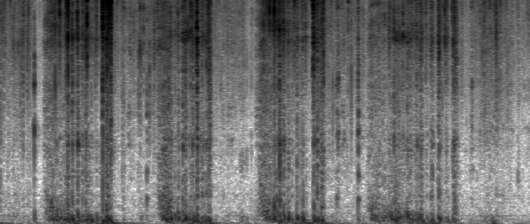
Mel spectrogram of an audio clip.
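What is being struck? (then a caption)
Bar of soap cut with a metal blade. A small, solid white rectangular bar of dry soap is held in the hand and scraped and cut with a black-handled metal blade, shaving off curled flakes. The sound is a dry, low crunching scrape with a rough, tearing texture, coming in several swelling strokes separated by brief quiet pauses.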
